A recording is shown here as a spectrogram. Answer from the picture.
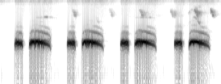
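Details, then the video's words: Spotted dove decoy with a big voice calling to draw in a rival: four even short-long coo pairs at about one per second, clean and low, with only a trace of distant high chirps. "Pikat tekukur tapau Bl suara besar dan penguku.blnya pukul lari."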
